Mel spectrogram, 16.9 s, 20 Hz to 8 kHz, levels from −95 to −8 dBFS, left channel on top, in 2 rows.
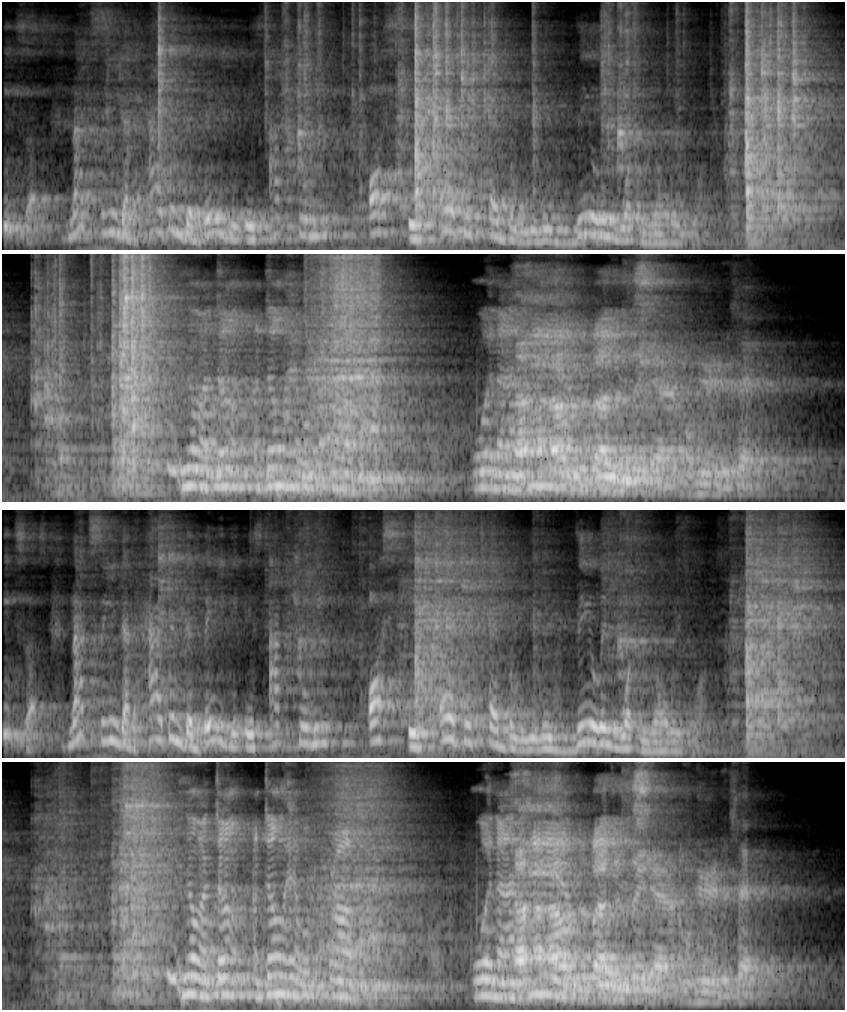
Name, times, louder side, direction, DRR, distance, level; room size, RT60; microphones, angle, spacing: voice 1, 0.0-3.3 3.7-7.0 9.9-10.3 11.1-11.2 12.7-13.2, right 3 dB, 60° right, 7 dB, 0.6 m, -33 dB
sound 1, 1.0-1.7 2.6-5.0 5.3-5.4 6.0-6.4 6.7-6.9 7.2-8.1 8.7-10.5 10.9-11.0 11.4-12.2, left 5 dB, 75° left, 1.1 m, -32 dB
voice 2, 10.2-12.2 13.1-14.9, right 2 dB, 85° right, 4 dB, 1.6 m, -26 dB
voice 3, 13.5-15.9, right 2 dB, 45° right, 4 dB, 1.3 m, -27 dB
17.5 x 9.5 x 6.0 m, 2.5 s
head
